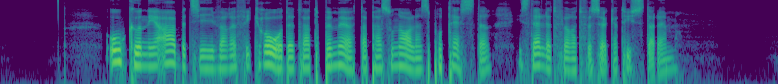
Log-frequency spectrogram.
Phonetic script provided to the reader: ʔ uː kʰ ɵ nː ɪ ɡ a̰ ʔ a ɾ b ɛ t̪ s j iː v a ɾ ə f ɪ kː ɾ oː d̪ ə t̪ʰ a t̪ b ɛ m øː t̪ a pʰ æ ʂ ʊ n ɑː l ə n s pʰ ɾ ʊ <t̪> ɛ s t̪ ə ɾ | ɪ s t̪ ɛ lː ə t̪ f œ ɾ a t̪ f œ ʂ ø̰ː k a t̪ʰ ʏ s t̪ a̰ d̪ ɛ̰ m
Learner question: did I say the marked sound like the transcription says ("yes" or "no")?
no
